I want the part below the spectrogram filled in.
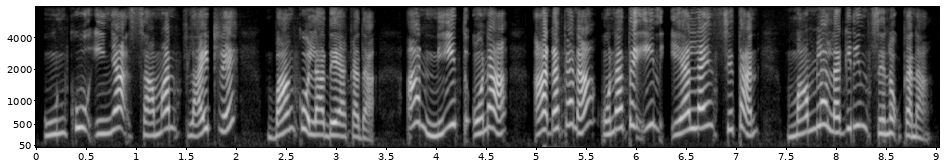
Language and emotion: Santali, angry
